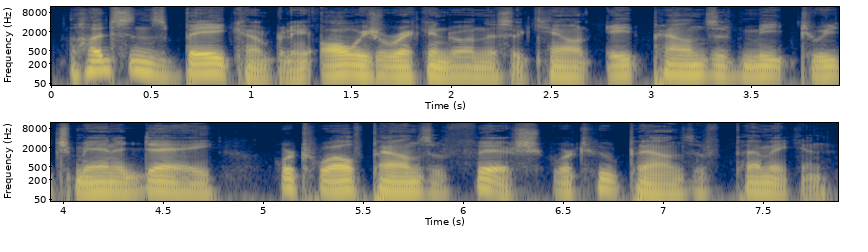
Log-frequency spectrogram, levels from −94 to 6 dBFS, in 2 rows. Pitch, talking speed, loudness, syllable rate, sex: 85 Hz, 215 wpm, -19 LUFS, 5.2 syllables/s, male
